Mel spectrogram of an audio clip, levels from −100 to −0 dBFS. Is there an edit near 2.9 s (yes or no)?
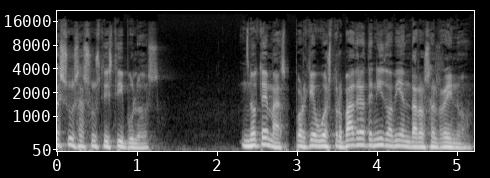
yes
